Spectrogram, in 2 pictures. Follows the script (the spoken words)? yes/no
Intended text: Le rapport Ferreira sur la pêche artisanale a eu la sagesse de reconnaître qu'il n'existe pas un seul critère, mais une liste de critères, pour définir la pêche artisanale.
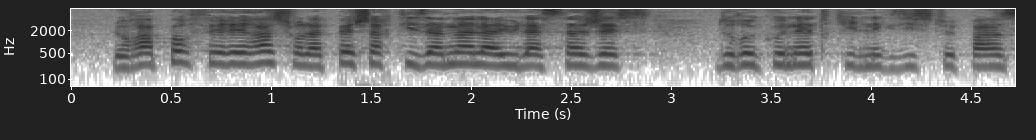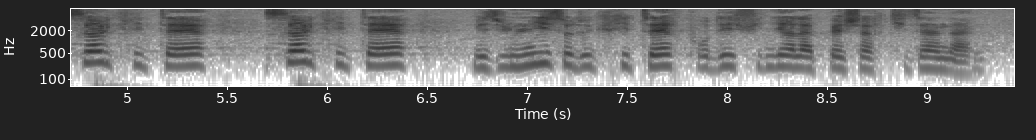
no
